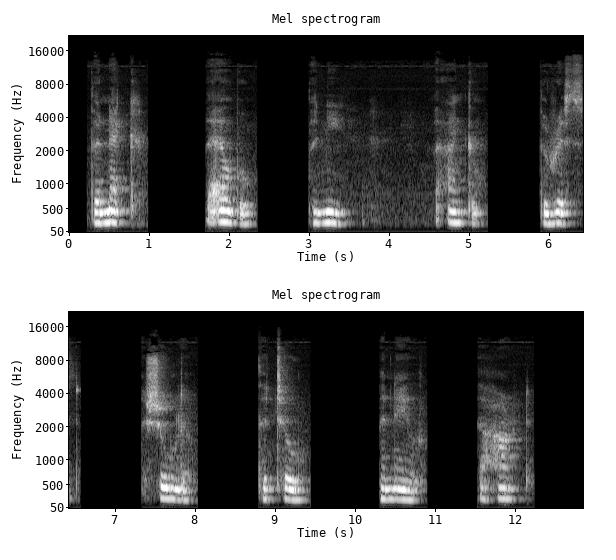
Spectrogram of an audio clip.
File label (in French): anglais lecon body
